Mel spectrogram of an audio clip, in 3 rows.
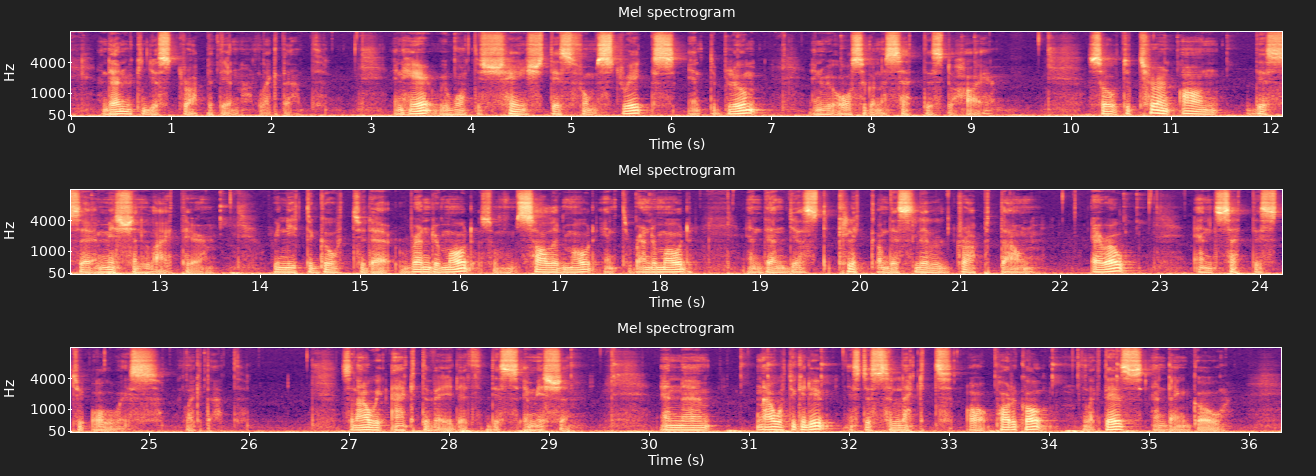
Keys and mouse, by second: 1.4-2.1 drag, 7.7-9.1 drag, 11.1 click, 18.0-21.6 drag, 22.8-26.8 drag, 31.7-32.4 drag.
